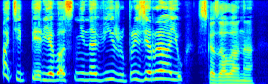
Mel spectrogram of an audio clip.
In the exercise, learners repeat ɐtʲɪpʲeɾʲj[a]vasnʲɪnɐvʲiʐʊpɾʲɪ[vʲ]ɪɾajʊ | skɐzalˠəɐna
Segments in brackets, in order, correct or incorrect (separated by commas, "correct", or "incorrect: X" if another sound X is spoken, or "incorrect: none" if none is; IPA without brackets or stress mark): correct, incorrect: zʲ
